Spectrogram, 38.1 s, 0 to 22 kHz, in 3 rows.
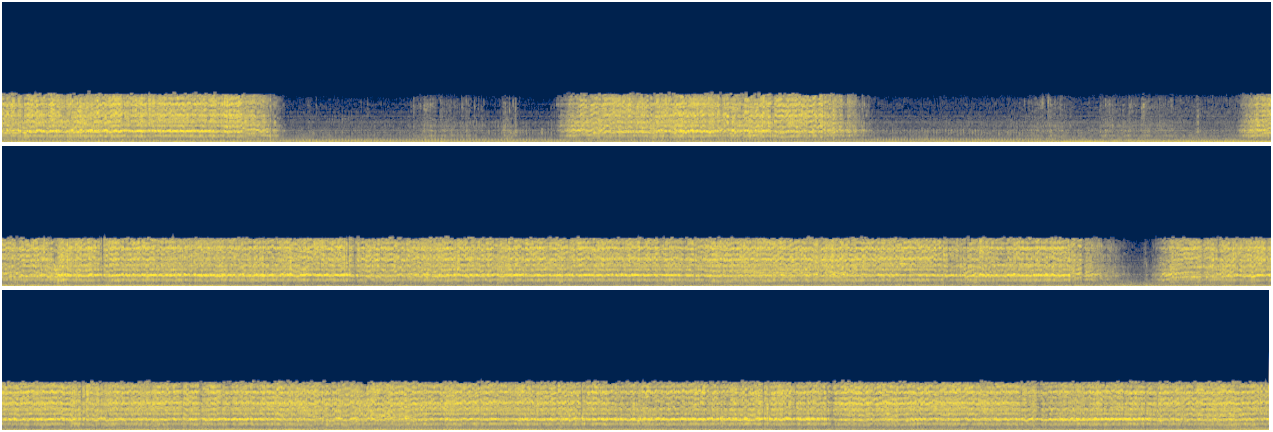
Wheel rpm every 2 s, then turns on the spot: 230, 100, 20, 210, 50, 20, 130, 220, 220, 230, 210, 180, 150, 230, 220, 230, 230, 220, 220.
2-4 10-12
